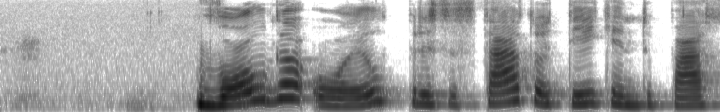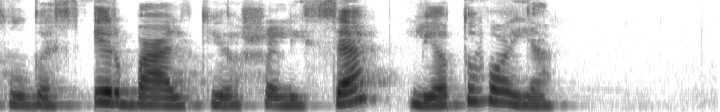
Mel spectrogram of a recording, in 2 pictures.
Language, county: Lithuanian, Kaunas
